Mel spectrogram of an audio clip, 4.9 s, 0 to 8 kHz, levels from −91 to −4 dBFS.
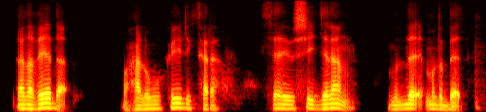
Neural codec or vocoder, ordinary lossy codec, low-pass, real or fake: codec, 16 kHz, 0.7 kbps, FocalCodec; none; none; fake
